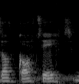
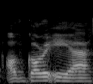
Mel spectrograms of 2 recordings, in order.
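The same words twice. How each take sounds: First: Said in the usual way. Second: GOT IT as "gorrit", with an r; words run together. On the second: Shown as a demonstration. Teacher repeats the example, GOT IT said "gorrit". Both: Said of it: "So gorrit means".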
